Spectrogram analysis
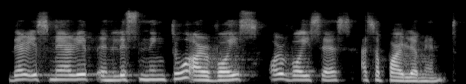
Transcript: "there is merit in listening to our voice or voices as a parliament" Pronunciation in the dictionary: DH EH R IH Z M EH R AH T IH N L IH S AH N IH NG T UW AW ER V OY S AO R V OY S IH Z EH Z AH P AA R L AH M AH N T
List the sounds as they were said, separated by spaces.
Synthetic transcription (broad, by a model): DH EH R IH S M EH R AH T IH N L IH S AH N IH NG T UW AW ER V OY S AO R V OY S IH S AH S AH P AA R L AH M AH N T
